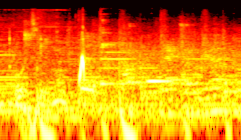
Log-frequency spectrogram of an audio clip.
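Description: Background music with a steady low beat, and one short, sharp rising blip just before a second in.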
